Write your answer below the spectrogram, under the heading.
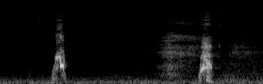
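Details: Miniature Dachshund, one of a family of four dogs out for a walk, frightened on meeting workers: two short, sharp barks about one and a half seconds apart over a quiet background.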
